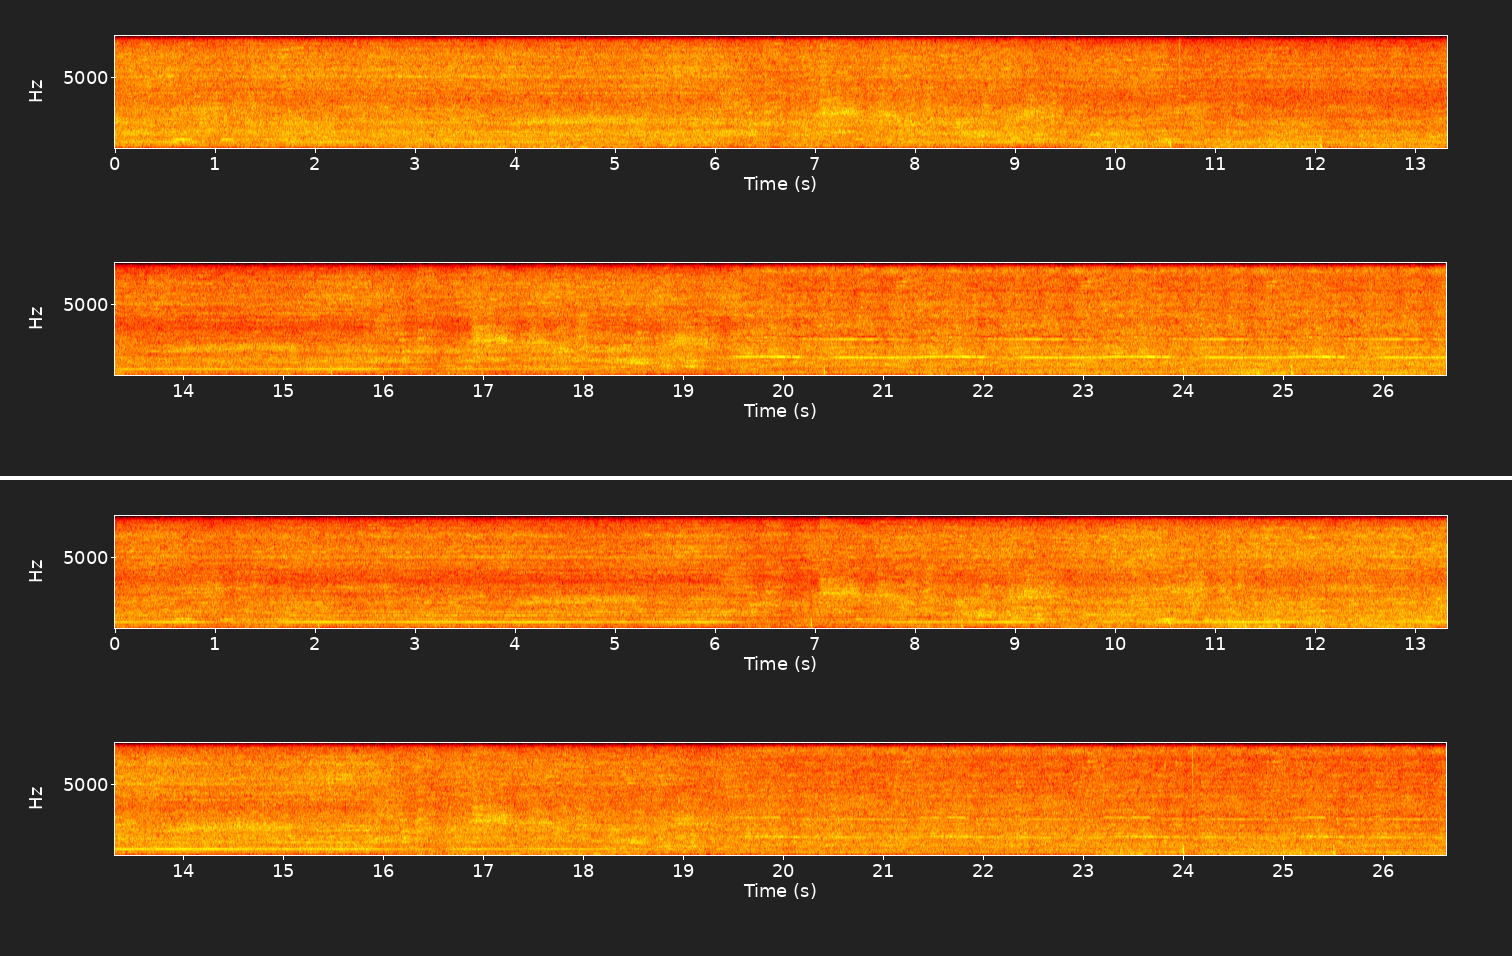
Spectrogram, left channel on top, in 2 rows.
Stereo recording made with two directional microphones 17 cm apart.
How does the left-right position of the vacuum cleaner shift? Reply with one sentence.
You can hear the vacuum cleaner move from left to right and back again.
